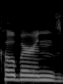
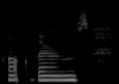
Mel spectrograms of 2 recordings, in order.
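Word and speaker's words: Cockburn's: and Dows and coburns it's pronounced coburns not cockburns um if you see it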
